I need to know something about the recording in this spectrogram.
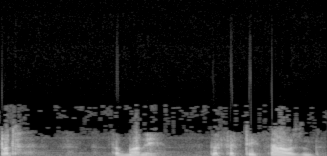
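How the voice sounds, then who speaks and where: Low, husky, broken old ex-convict. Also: male voice, measured pace, heavily acted. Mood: bitter, despairing. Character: weary gray-haired ex-convict, broken and pleading. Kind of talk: 1970s radio drama acting. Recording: tinny, band-limited old radio broadcast.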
